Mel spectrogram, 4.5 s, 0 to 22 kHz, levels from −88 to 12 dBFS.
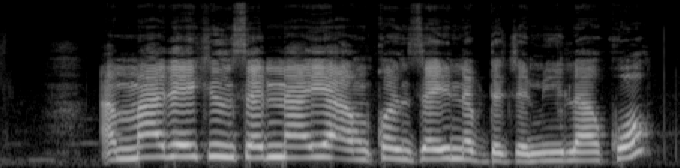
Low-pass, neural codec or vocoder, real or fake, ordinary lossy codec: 19.8 kHz; none; real; none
